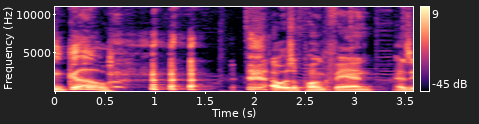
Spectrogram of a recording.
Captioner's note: chuckles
